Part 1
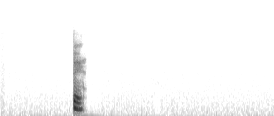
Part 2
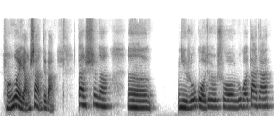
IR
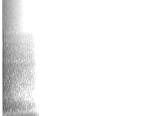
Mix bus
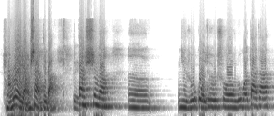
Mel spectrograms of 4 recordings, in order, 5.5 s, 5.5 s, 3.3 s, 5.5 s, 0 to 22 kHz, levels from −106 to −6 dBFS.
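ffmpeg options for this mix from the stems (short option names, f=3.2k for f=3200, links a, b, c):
-filter_complex "[0:a]volume=-12.5dB[a];[1:a]volume=5.5dB,afade=t=out:st=2.06:d=0.36:silence=0.237137,afade=t=in:st=3.53:d=0.7:silence=0.398107,asplit=2[b][c];[c]volume=-12dB[d];[2:a]atrim=start_sample=2205[e];[d][e]afir=irnorm=-1:irlink=0[f];[a][b][f]amix=inputs=3:normalize=0,asoftclip=type=hard:threshold=-26.5dB"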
